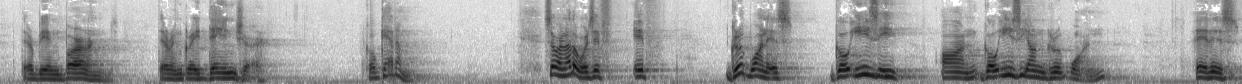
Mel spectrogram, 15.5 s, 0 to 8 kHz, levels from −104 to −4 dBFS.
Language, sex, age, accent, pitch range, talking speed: English, male, 60-79, American, 140-190 Hz, 110 wpm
